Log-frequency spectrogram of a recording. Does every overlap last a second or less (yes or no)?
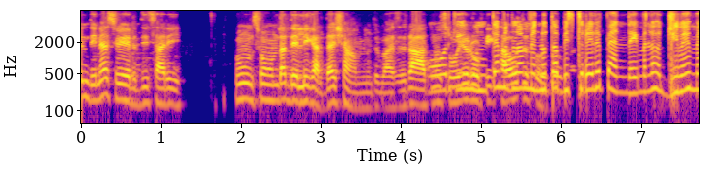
no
